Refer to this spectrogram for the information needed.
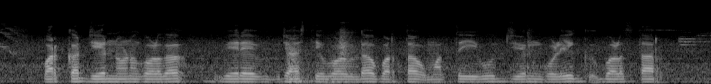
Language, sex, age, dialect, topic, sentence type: Kannada, male, 18-24, Northeastern, agriculture, statement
